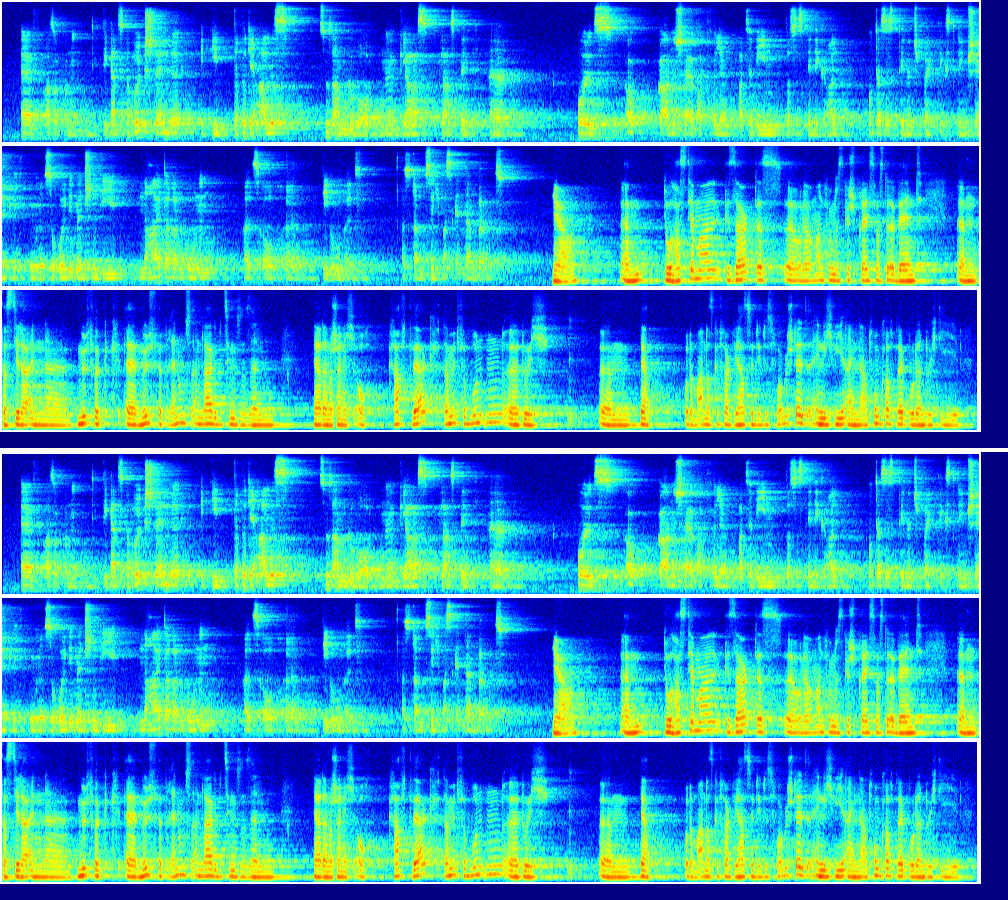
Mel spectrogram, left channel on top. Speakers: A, on the right; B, on the left.
A: äh, also von den die, die ganzen Rückstände, die, die, da wird ja alles zusammengeworfen, ne? Glas, Plastik, äh, Holz, organische Abfälle, Batterien, das ist denen egal. Und das ist dementsprechend extrem schädlich für sowohl die Menschen, die nahe daran wohnen, als auch äh, die Umwelt. Also da muss sich was ändern bei uns.
B: Ja, ähm, du hast ja mal gesagt, dass, äh, oder am Anfang des Gesprächs hast du erwähnt, ähm, dass dir da eine Müllver äh, Müllverbrennungsanlage beziehungsweise ein, ja, dann wahrscheinlich auch Kraftwerk damit verbunden, äh, durch
A: Mhm.
B: Ähm, ja, oder mal anders gefragt, wie hast du dir das vorgestellt? Ähnlich wie ein Atomkraftwerk, wo dann durch die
